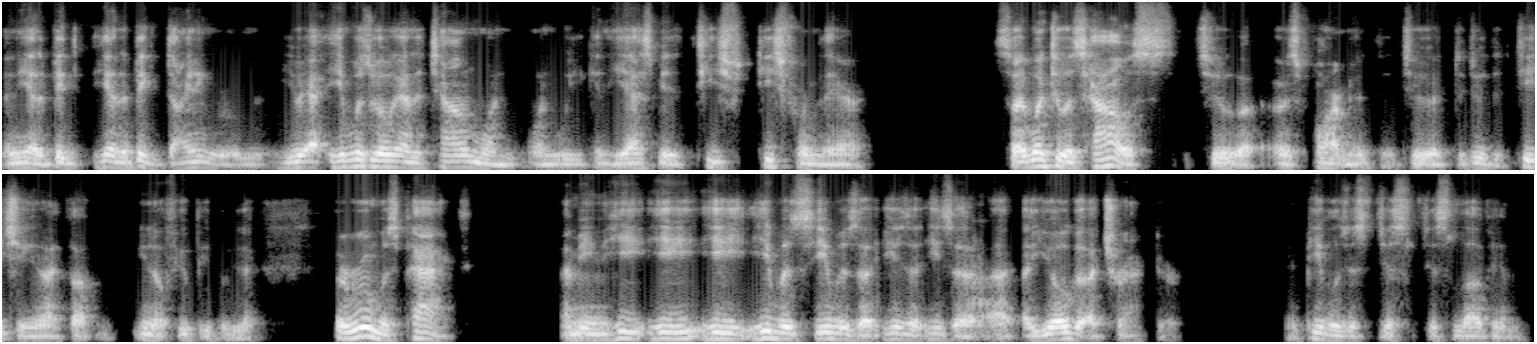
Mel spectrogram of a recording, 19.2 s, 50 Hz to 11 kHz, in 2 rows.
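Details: Man diagnosed with Parkinson's disease 21 years ago, now progressing, who reports mild stuttering, losing words, anxiety, depression, memory problems and poor balance; neurogenic stuttering.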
